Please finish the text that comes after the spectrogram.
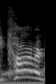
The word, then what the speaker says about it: Ikana: there and here we are back in the econo graveyard i actually said it right that time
